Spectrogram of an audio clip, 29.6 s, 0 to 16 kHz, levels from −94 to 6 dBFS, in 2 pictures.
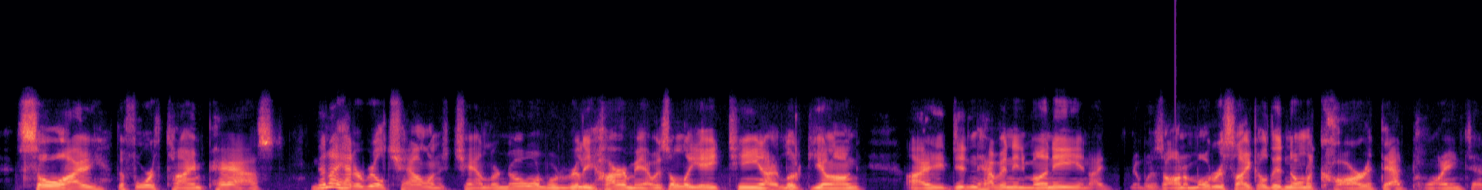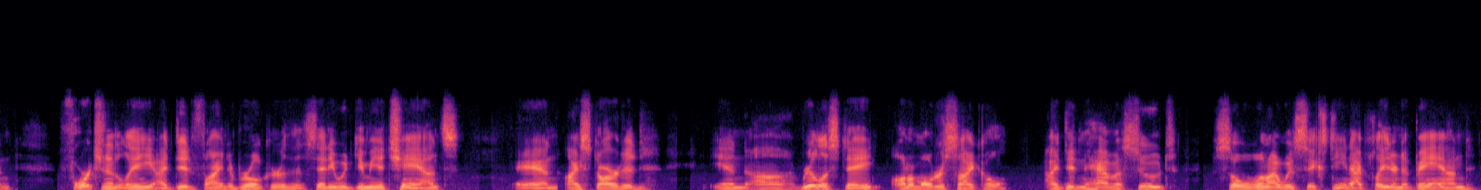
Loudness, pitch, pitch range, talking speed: -19 LUFS, 140 Hz, 130-150 Hz, 170 wpm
